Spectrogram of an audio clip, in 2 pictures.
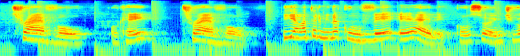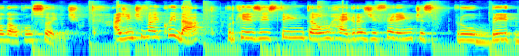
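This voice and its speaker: High-voiced Brazilian woman teaching grammar. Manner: patient, repeats key terms, frequent "ok?" checks. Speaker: English teacher. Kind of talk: explaining grammar rules.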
